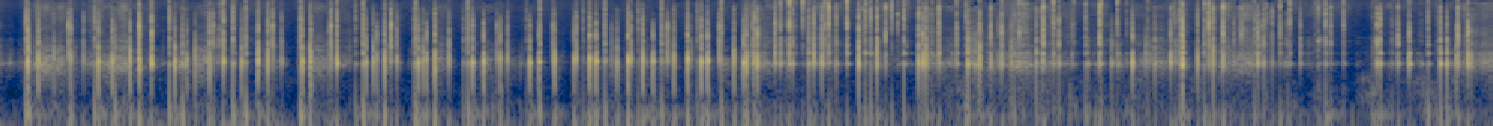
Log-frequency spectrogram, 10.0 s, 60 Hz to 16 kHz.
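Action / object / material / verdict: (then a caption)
tap / glass candle jar filled with wax / glass / none. Long nails tap fast on the glass bottom of a small wax-filled aroma candle jar labeled Lavender. The rapid, dense clicking has a steady ringing tone around 930 Hz, with short dips in the tapping near 2, 3.8 and 7.2 seconds.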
